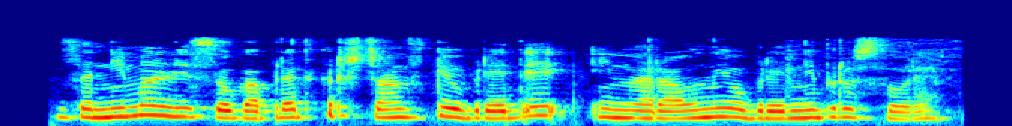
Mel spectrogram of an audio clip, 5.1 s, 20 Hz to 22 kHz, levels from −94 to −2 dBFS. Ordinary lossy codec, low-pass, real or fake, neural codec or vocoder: none; 7.2 kHz; fake; codec, 16 kHz, 16 kbps, FreqCodec, larger model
